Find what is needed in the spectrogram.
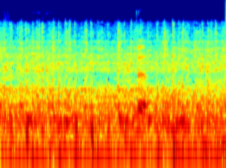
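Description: Sewing machine running steadily, stitching thread fill into denim.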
